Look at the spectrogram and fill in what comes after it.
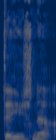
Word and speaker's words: Dhejne: Dejna, I think is how you say it. She's from Sweden, D H E J N E, and we'll put up the link.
